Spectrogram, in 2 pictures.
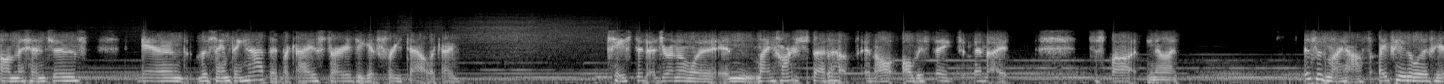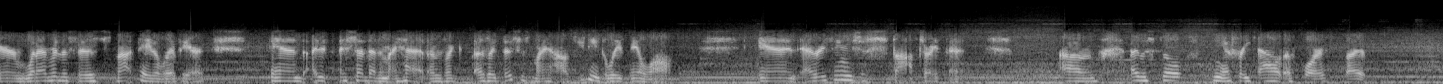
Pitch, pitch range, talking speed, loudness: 155 Hz, 135-170 Hz, 195 wpm, -17 LUFS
